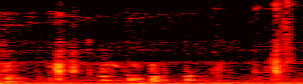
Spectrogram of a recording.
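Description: Chickens cluck faintly in a backyard, making short, scattered clucks over a low background rumble.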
